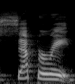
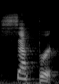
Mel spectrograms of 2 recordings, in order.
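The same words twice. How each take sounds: First: The final syllable has a long A vowel. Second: The final syllable has a schwa vowel. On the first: It is a verb: to pull apart. "verbs with a long A sound" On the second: It is an adjective: not together. "adjectives that schwa"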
